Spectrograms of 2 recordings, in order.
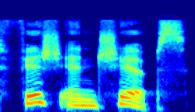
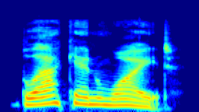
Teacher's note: The schwa, it sounds like a punch in the stomach. So fish and chips becomes fish and chips. The and disappears. Black and white, black and white.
